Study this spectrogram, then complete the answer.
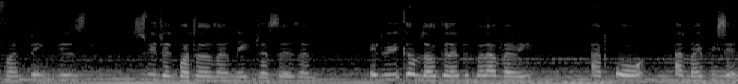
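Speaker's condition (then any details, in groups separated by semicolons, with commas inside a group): Cerebral palsy; lifelong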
